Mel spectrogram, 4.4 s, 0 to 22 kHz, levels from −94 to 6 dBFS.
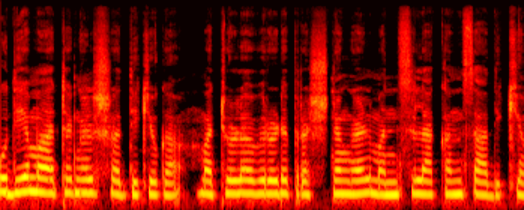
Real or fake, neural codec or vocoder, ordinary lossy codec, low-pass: fake; vocoder, 48 kHz, 128 mel bands, Vocos; none; 19.8 kHz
